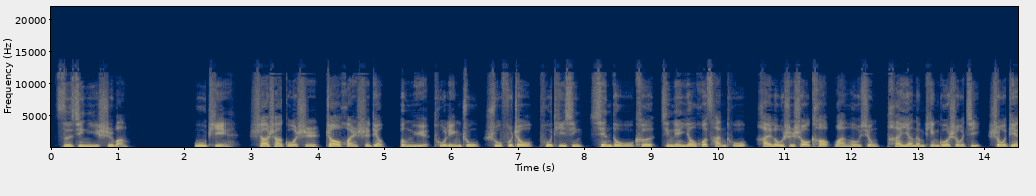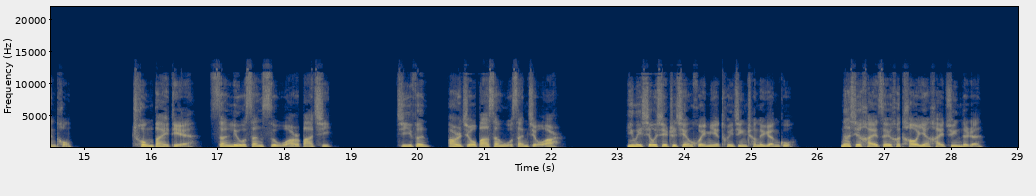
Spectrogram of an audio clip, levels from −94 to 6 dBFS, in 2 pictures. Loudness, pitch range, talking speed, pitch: -21 LUFS, 110-155 Hz, 205 characters per minute, 130 Hz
